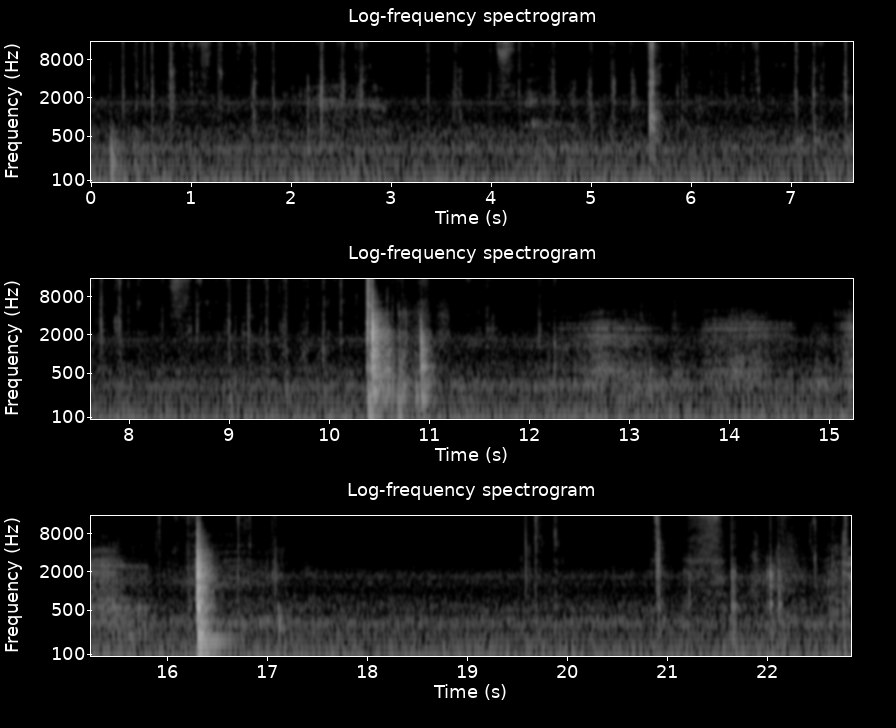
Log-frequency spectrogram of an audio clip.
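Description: Paper is cut for a mini album, heard as quiet, sparse snipping and rustling with two sharper, louder cuts standing out in an otherwise hushed room.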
